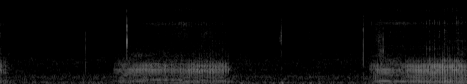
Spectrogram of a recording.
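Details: French Bulldog puppy named Amy snoring loudly while asleep in a person's arms indoors: two long rasping, nasal snores, each about one second, separated by quieter breathing.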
